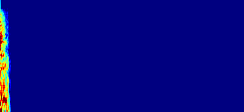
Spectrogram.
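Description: Near silence: a dead gap between spoken words.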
